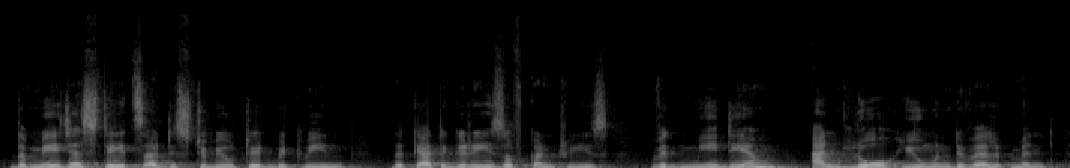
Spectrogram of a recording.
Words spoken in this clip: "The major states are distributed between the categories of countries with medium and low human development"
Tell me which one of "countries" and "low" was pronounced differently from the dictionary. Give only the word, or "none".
none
